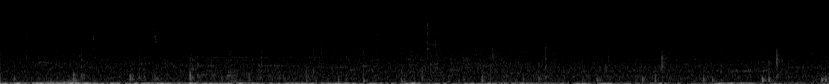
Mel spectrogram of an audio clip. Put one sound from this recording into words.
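Footsteps pass close by on a pavement.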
